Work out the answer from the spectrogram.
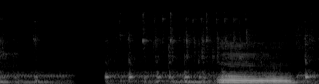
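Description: Rapid clicking of typing on a computer keyboard: many quick, faint keystrokes in an irregular stream, broken by a short silent gap before the tapping resumes.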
